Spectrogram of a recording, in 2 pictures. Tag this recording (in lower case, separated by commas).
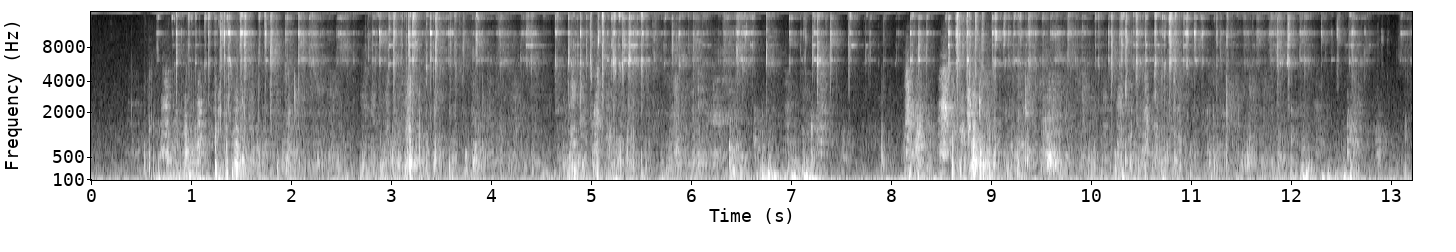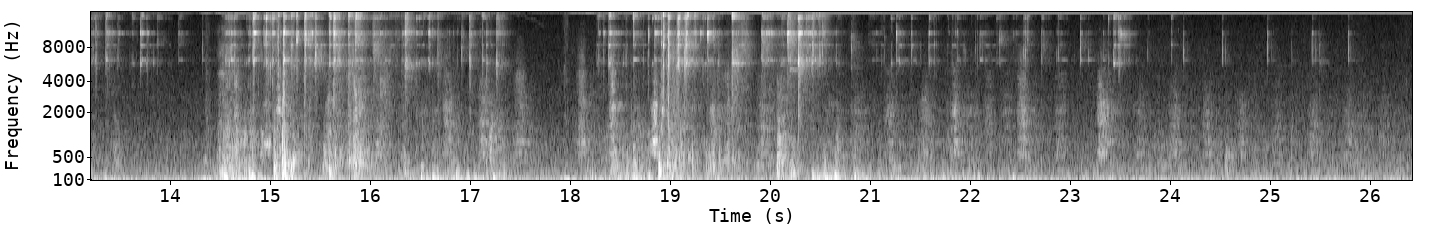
animal, domestic animals, dog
